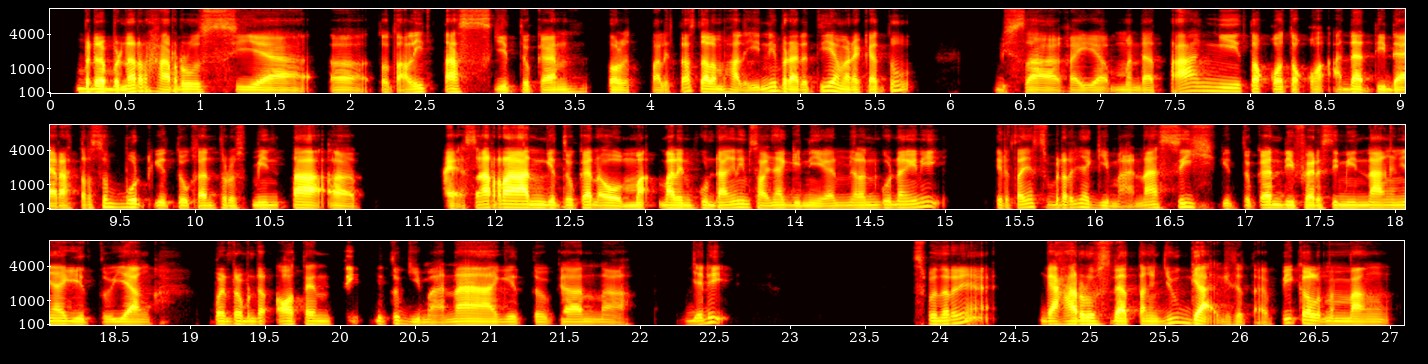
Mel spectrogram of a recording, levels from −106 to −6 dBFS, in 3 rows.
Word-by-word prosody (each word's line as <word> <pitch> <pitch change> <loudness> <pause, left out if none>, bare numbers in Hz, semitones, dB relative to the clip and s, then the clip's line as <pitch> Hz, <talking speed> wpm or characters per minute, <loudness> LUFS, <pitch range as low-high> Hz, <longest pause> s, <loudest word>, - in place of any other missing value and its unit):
benar-benar 110 0 +4
harus, 105 -1 0 0.2
ya, 90 -3 +1 0.2
eee, 90 -3 -4
totalitas 115 +2 -1
gitu 100 -2 -5
kan. 95 +3 -1 0.2
Kalo 95 -1 -1
totalitas - - -5
dalam 110 - +4
hal 90 - +1
ini 90 - -4
berarti - - +1
ya - - +2
mereka - - +1
tuh - - -8 0.5
bisa 90 -2 -3
kayak 90 +1 -5
mendatangi 130 - -2
tokoh-tokoh - - -1
adat - - 0
di 105 - -3
daerah 95 -1 +3
tersebut 135 +4 -4
gitu 105 -1 -3
kan, 100 - 0
terus 100 -1 -7
minta, 105 +1 +5
eee, - - 0 0.6
kayak - - +2
saran 125 -1 +9
gitu 115 -1 -2
kan, 115 +1 +3
oh, 100 - +5
Ma 100 +2 0
Malin 105 -1 +4
Kundang 110 +2 0
ini 130 - -3
misalnya 105 -1 0
gini 100 -1 -4
kan, 95 +2 -4
Malin 105 +1 -3
Kundang 120 +2 0
ini, 165 0 -5 0.3
ceritanya 120 +6 -3
sebenernya 120 +2 -4
gimana 105 +1 -3
sih? 145 +4 -4 0.2
Gitu 95 - -10
kan, 115 0 +3
di 115 - 0
versi 105 0 0
Minangnya 110 0 +1
gitu 105 -2 -6
yang 95 -3 +1 0.4
bener-bener 110 +1 -2
otentik 110 -1 -2
gitu 125 - -8
gimana 100 +2 +1
gitu, 95 0 -7
kan. 95 +2 -2
Nah, 85 -2 -7 0.4
jadi - - -4 1.3
sebenernya 115 +1 -2 0.4
gak 105 - +5
harus 115 -2 +2
dateng 105 0 +3
juga 155 -1 +4
gitu. 95 0 -8
Tapi 150 - -7
kalo 130 -5 +3
memang 100 -3 -2
105 Hz, 160 wpm, -27 LUFS, 95-115 Hz, 1.3 s, saran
